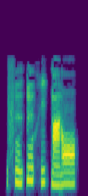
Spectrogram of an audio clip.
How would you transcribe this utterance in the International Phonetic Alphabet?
f ũ˨ k͡p ũ˧ h i˧ k͡p ã˨ ɾ ɔ˧

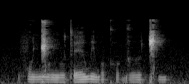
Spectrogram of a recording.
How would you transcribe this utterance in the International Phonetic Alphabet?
f ɔ ŋ͡ǁ ɔ ŋ o tʼ ɛː w e w ɔ kʰ ɔ ɡ ɤː ǁʰ i

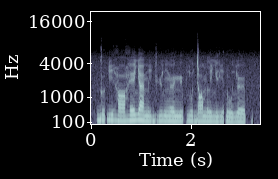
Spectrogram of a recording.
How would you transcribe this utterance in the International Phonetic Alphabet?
ɡ ɯ ɠ i ɦ ɑ ɦ e ʎ æ m i ɡʱ y ʎ ŋ ø mʲ ɯ p ʎ u ɟ ɑ m l i ʎ j i ɗ u ʎ ø p

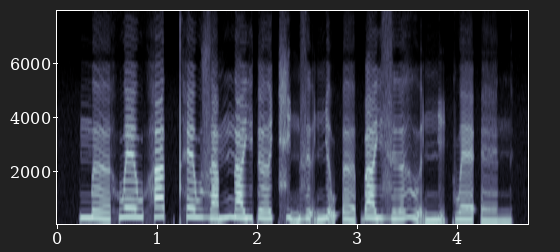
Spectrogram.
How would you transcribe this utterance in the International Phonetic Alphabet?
m əː˧˩ h w ɛ˧ w h a˦˥ t̚ t̪ʰ ɛ˧ w z a˨˦ m n a˧ j ɗ əː˨˦ t͡ɕ ḭ˧˨ ŋ z ɨ̰˧˨ ə̯ ɲ ə̰˧˨ w ʔ əː˧˩ ɓ a˧ j z ɨ˨˦ ə̯ ɣ ṵ˧˨ ə̯ ɲ ḭ˧˨ k w ɛ˧ ʔ ɛ̤˨˩ n

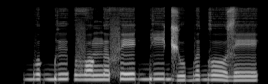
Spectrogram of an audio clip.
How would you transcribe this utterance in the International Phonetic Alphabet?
b o˦ ɡ͡b ɨ˦ | v ɔ˧ ŋ ə˧ f eː˦ ɡ͡b iː˦ d͡ʒ u˨ b ə˦ ɡ oː˦˨ z eː˧

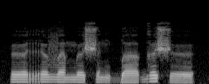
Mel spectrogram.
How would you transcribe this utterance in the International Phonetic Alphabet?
ʏ r ʏ v ɛ m ʏ ʃ ʏ n ɡ͡b ɜ ɡ ʏ ʃ ʏ

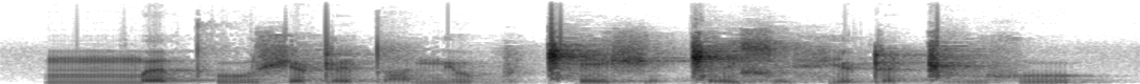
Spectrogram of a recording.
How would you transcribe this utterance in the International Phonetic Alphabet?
mː ə t̪ʰ u ʃ ə ɖ ɘ d̪ a̤ mʲ u b ə̤ ǁʰ e ʃ ə̤ ɡ͡ǁ ɘ ɕ ə̤ fʲ e ɖ ə ɡ͡ǁ ṳ x u

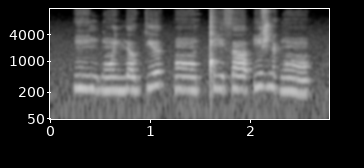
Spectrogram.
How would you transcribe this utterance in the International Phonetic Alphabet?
ĩː ɡ͡b õː lʲ n̪ ʌː u̯ kʲ ə | õː ǃ i θ ʌː ʔ i z ɳ ʌ ɡ õ

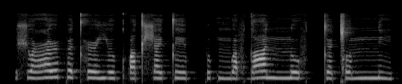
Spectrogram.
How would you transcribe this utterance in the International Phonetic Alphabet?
ʃ o ʕ ə˞ p œ t̪ʰ ə˞ j ɵ kʷʼ ɛ tˤ ʃ e t̪ e pː ɵ p ŋʷ ə f dˤ ɜ nː o f tː œ ǀ o nː i

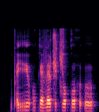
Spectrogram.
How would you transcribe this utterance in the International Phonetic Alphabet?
pʼ ɛ rʲ o ʔ ɔ̤ k ɛ v ɛ ʈ͡ʂ ɪ t͡ɕ o k o h ʊ ʔ ʊ

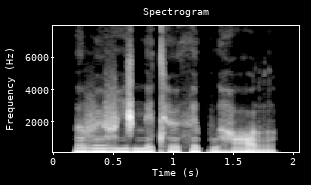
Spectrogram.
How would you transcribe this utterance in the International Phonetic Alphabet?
ə β ø v i ʒ n e tʰ ø θ e kʷ ə ɦ ɔ r

